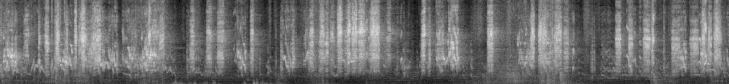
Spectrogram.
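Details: Budgerigars give harsh, scratchy squawks and rapid chatter in loud waves that swell and fade every second or two.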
